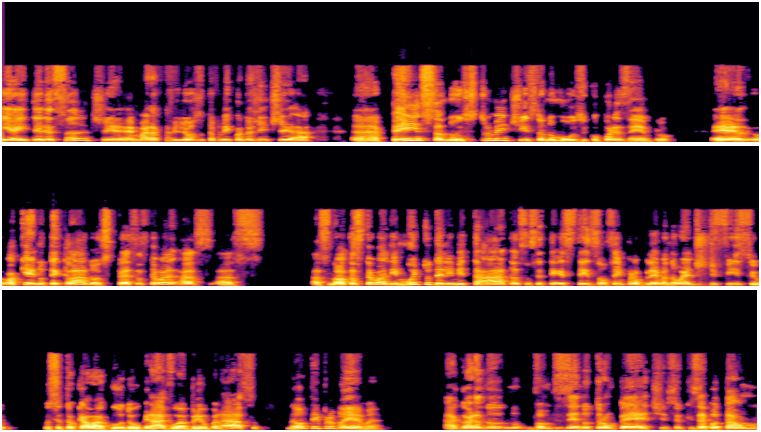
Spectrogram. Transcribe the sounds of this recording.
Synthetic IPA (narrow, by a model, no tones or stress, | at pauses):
ɪɛĩnt̪eɾesɐ̃nt͡ʃɪɛmaɾaviʎozʊt̪ɐ̃mbẽj̃kwɐ̃nd̪ʊaʒẽnt͡ʃɪa | ɛpẽsɐnʊĩst̪ɾumẽnt͡ʃist̪ɐnʊmuzikʊpoɾezẽmplʊ | ɛokejnʊt̪eklad̪ʊɐspɛsɐst̪ɐ̃w̃aʔɐsɐz | ɐznɔt̪ɐst̪ɐ̃w̃alimũj̃t̪ʊd̪elimit̪ad̪ɐzvoset̪ẽj̃ɐest̪ẽsɐ̃w̃sẽj̃pɾoblẽmɐnɐ̃w̃ɛd͡ʒifisiw | voset̪okaʊaɡud̪ʊoʊɡɾavɪowabɾiʊbɾasʊ | nɐ̃w̃t̪ẽj̃pɾoblẽmɐ | aɡɔɾɐnʊnʊvɐ̃mʊzd͡ʒizeɾnʊt̪ɾõpɛt͡ʃɪsɪewkizɛɾbot̪aũ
